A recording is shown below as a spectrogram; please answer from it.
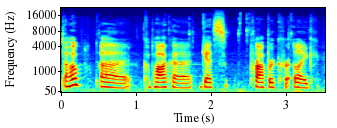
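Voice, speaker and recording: A woman's voice: medium pitch, steady tone, unhurried, fairly bright tone, clean tone, no echo. A woman co-hosting a casual podcast, chiming in with short giggly remarks. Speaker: podcast co-host. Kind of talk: casual chat.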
